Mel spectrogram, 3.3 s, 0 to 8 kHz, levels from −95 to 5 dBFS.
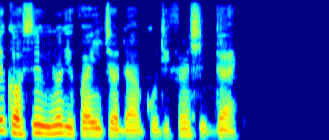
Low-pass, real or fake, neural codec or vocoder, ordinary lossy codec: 7.2 kHz; real; none; none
